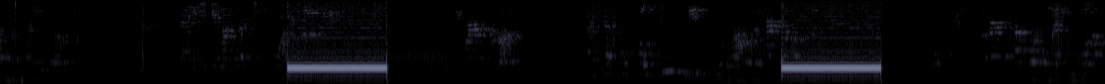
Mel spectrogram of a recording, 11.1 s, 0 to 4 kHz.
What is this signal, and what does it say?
Ringback tone (China, 450 Hz), with speech.
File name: out- -2020- - - .90880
